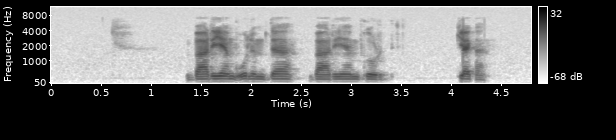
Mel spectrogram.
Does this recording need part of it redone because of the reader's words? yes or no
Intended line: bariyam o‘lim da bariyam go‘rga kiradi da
yes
